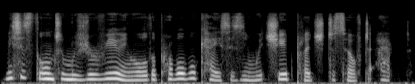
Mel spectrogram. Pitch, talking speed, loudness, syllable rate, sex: 225 Hz, 230 wpm, -17 LUFS, 5.9 syllables/s, female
